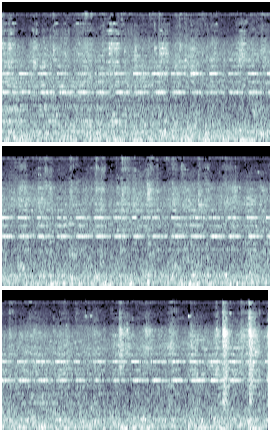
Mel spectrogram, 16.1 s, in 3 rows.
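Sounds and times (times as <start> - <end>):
crossing warning bell: 0.0 - 16.0.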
